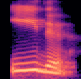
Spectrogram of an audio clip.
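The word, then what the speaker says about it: عيد: First, you should say the haq, the right of this hamza. Don't drop hamza. Don't drop kasra. The hamza should be there. It should be pronounced from your throat. Kasra should sound e. E. Yes. E double E. Yes. Eid. And you will give qalqala on dal because dal is part of potubu jaddin.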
